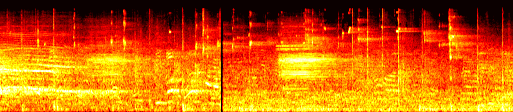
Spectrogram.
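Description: Basketball game sound in a gym: players and onlookers calling out over a basketball being dribbled on the hardwood. There is an abrupt cut about four and a half seconds in.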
